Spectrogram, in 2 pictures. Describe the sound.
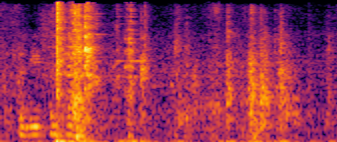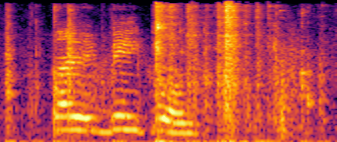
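A spoon clatters among dishes and bowls while flour is weighed for teddy bear biscuits: a few sharp clinks and scrapes, with a voice sounding in between.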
